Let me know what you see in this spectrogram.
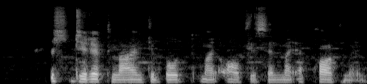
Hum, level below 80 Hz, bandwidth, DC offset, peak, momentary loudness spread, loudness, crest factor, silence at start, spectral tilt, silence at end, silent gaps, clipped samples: none; -62 dBFS; 16 kHz; under 0.1%; -2 dBFS; 9 LU; -22 LUFS; 20 dB; 0.5 s; -5.5 dB/octave; 0 s; none; under 0.1%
